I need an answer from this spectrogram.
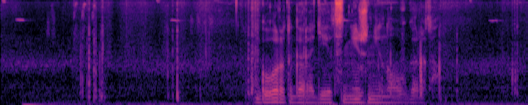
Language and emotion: Russian, neutral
